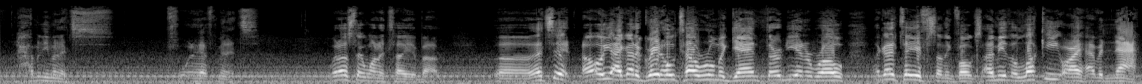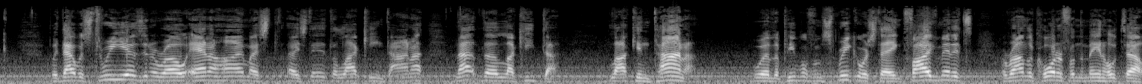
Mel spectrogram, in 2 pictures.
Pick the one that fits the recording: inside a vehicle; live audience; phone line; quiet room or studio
inside a vehicle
